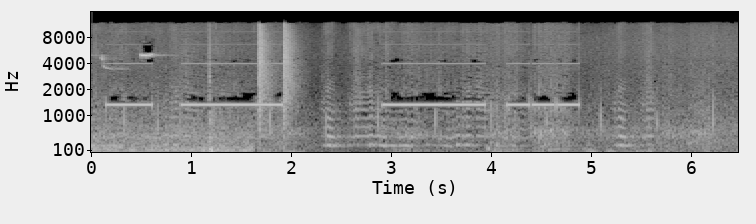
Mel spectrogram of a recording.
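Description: A high, thin whine that stops and starts in several spells of half a second to a second, with two sharp clicks about two seconds in.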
